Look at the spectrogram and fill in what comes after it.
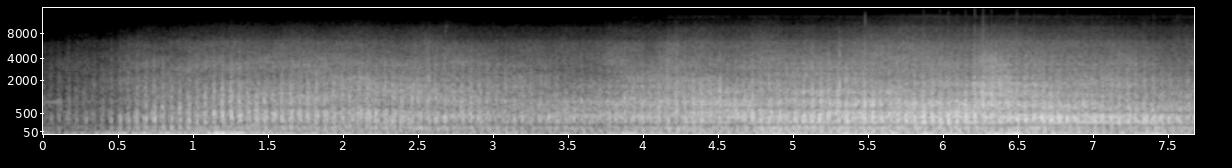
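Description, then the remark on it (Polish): An SH-3 Sea King rescue helicopter approaches and passes overhead, its rotor chopping in a steady, fast thud over a broad engine roar that grows louder and fuller toward the end. “SH-3 Sea King, duży śmigłowiec ratowniczy, w końcu nadleciał.”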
